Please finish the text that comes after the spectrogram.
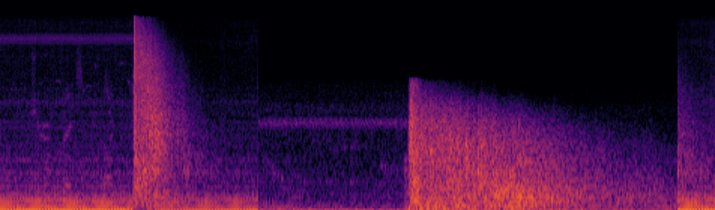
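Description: Rifle shot taken at a doe during a hunt on a ranch, heard as two sharp loud reports that decay fast into rumbling echoes.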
